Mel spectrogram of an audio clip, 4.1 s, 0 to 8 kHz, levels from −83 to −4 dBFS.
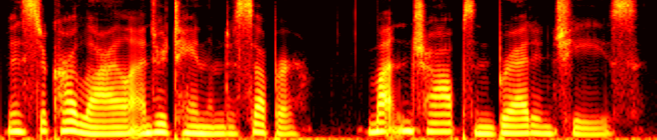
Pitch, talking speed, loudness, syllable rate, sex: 160 Hz, 160 wpm, -18 LUFS, 5.4 syllables/s, female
